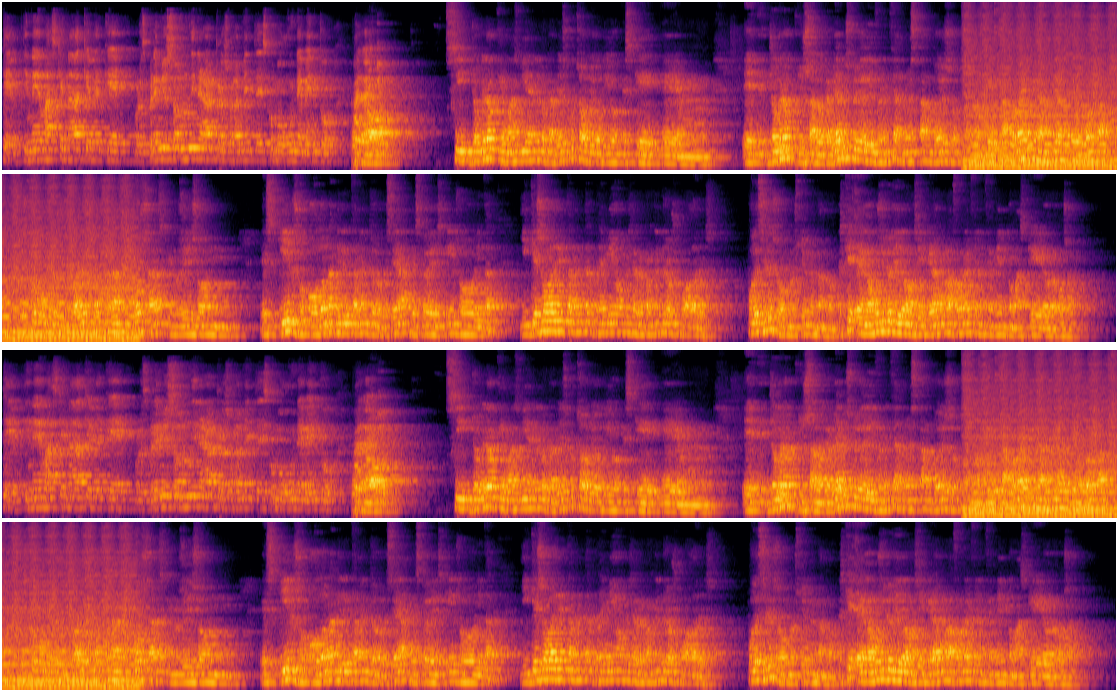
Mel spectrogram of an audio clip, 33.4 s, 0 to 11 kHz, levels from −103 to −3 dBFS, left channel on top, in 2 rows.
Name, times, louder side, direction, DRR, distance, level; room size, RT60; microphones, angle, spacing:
voice 1, 0.0-5.8 28.2-28.3, left 3 dB, 90° left, -1 dB, 0.5 m, -31 dB
voice 2, 5.2-5.7 6.7-10.6 11.1-16.6 17.0-20.1 20.6-24.1 24.5-27.3 27.9-32.8, left 1 dB, 20° left, -10 dB, 0.7 m, -23 dB
sound 1, 14.4-18.8, equal, 15° right, 0.6 m, -24 dB
2.3 x 2.3 x 2.2 m, 1.2 s
head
